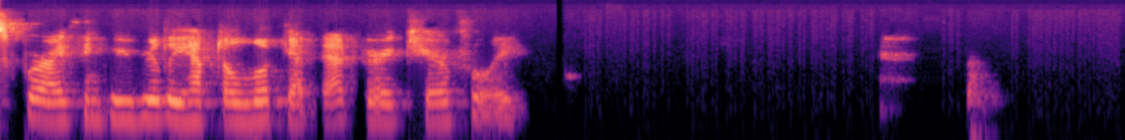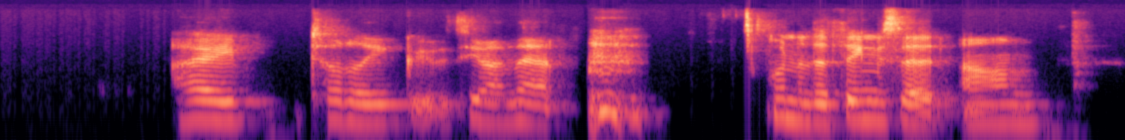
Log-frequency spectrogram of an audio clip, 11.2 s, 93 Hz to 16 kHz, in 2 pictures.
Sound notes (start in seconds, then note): 8.8 clears throat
